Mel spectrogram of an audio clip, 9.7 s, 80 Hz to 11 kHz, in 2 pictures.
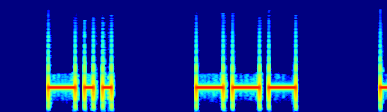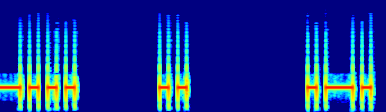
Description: Morse code, heard as a keyed tone, about 10 wpm, spaced as for 5 wpm, 800 Hz. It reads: DOBIR
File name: LEZIONI / 7 GF9Z / 7 GF9Z ws 10wpm 3919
